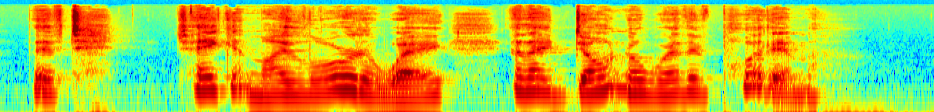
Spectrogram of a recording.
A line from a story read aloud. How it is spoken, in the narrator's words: in her tears and sobbing, said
